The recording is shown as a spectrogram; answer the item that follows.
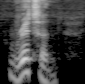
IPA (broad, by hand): ˈɹɪtən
